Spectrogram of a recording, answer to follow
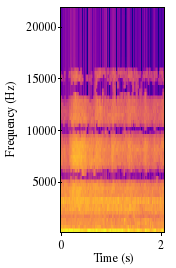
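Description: Death metal record playing through room speakers: fast, distorted electric guitar riffing with a heavy low end.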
